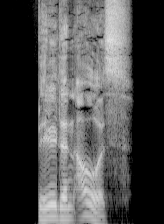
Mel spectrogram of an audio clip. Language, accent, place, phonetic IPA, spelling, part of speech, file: German, Germany, Berlin, [ˌbɪldn̩ ˈaʊ̯s], bilden aus, verb, De-bilden aus.ogg
- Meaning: inflection of ausbilden: 1. first/third-person plural present 2. first/third-person plural subjunctive I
